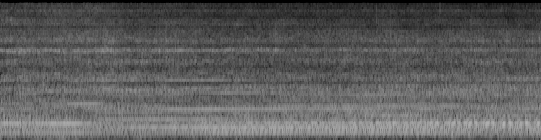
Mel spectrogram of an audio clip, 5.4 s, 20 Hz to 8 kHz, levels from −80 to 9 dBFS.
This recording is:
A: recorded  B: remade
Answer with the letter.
B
